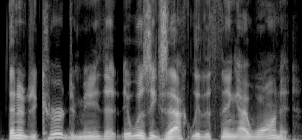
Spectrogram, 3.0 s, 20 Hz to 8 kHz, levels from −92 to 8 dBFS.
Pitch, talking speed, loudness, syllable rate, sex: 120 Hz, 260 wpm, -19 LUFS, 6.4 syllables/s, male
